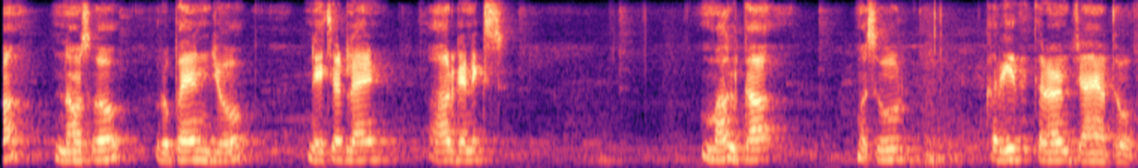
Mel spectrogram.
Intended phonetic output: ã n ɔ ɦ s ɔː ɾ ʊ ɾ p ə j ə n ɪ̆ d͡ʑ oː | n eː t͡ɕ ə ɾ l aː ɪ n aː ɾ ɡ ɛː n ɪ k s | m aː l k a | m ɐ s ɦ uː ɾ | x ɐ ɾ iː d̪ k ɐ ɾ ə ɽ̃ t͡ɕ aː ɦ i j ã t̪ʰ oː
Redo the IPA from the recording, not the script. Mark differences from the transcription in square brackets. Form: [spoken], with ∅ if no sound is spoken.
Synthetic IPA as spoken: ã n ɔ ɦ s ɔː ɾ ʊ [∅] p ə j ə n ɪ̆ d͡ʑ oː | n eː t͡ɕ ə ɾ l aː ɪ n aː ɾ ɡ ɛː n ɪ k s | m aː l k a | m ɐ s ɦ uː ɾ | x ɐ ɾ iː d̪ k ɐ ɾ ə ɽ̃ t͡ɕ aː ɦ i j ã t̪ʰ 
